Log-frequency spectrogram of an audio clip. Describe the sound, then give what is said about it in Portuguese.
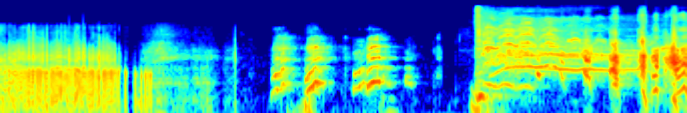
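A recorded fart played back gives a buzzy, sputtering burst of about a second, followed after a pause by snickering and laughter. “Vamos começar com o peido de número um.”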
